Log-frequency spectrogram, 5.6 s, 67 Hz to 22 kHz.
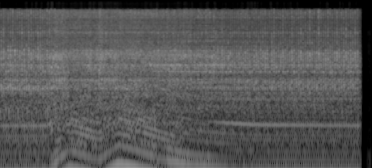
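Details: Penter 25 diesel after crankshaft breakage, blamed on an over-adjusted injection pump rather than block or crank: even diesel clatter at steady idle, no irregular knock or stumble; smooth healthy idle before shutdown.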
